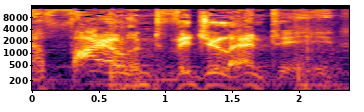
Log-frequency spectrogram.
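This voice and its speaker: A man voicing a big, haughty crime boss in a video game, gravelly, pompous and threatening. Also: a little high, animated, takes it slowly, full character voice. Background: music.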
